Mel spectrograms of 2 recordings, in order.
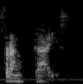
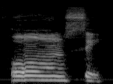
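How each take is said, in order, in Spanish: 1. La c se pronuncia con un sonido K fuerte. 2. La c se pronuncia con un sonido S suave. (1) "aquí no dice fran francais, porque todos lo leemos francais" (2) "Esta C cedilla se pronuncia como S"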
